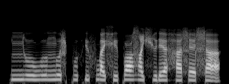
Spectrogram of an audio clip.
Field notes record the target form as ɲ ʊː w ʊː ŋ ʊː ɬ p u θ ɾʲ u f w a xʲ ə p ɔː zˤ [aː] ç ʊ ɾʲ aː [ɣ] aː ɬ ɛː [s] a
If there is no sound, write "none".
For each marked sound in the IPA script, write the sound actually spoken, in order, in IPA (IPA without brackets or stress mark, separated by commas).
a, h, ɬ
